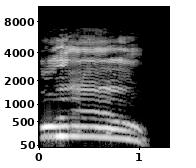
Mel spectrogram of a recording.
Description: Monster Whine Pig

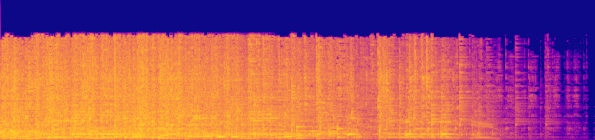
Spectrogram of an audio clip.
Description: Crash Pots and Pans

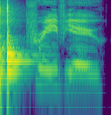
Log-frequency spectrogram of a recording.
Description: Multimedia Percussion

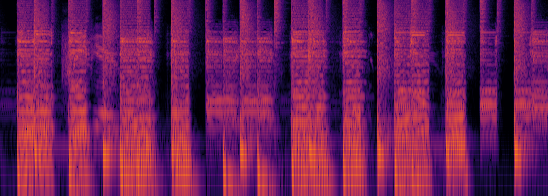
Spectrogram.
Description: full city loop

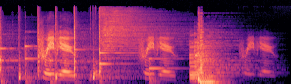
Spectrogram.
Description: tango de luna stinger

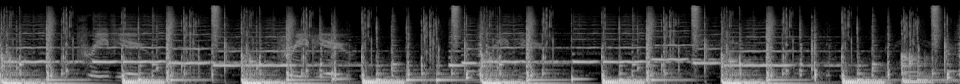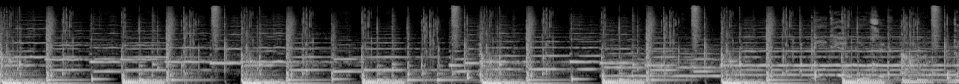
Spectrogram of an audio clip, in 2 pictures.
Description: bollywood beat loop

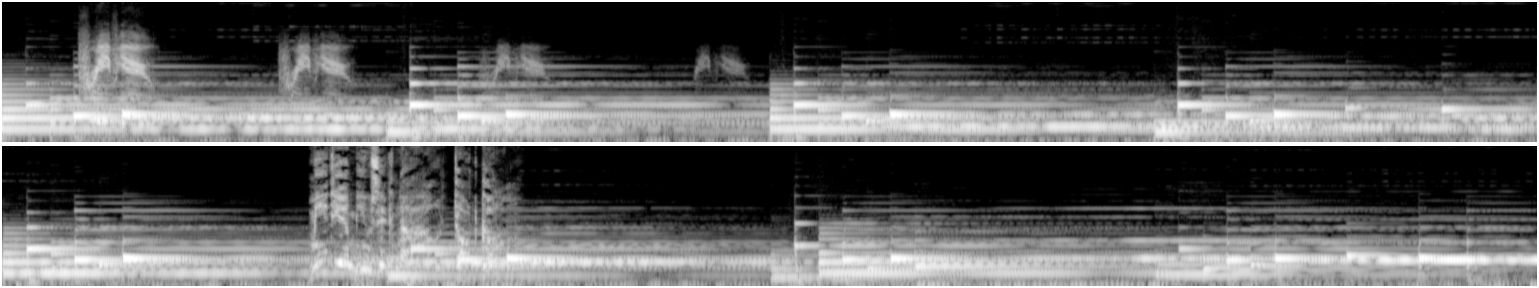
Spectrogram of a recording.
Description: a glow loop

